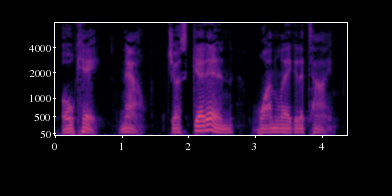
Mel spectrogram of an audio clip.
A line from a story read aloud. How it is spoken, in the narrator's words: he slowly enunciated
